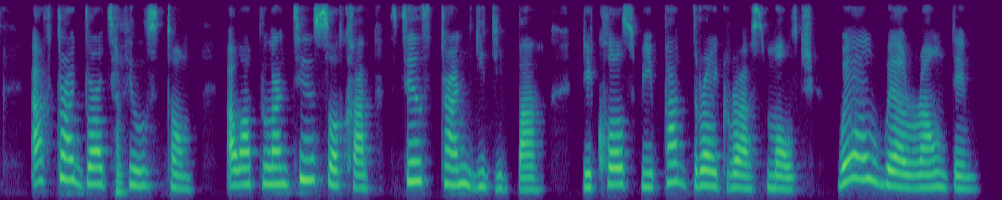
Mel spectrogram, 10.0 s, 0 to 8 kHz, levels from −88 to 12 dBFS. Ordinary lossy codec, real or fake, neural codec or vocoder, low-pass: none; fake; autoencoder, 22.05 kHz, a latent of 192 numbers a frame, VITS, trained on one speaker; 7.2 kHz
